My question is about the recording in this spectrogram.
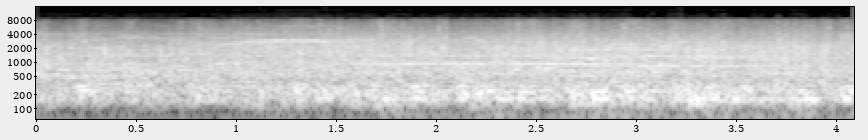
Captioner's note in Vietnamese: Tiếng reo hò tiếp tục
